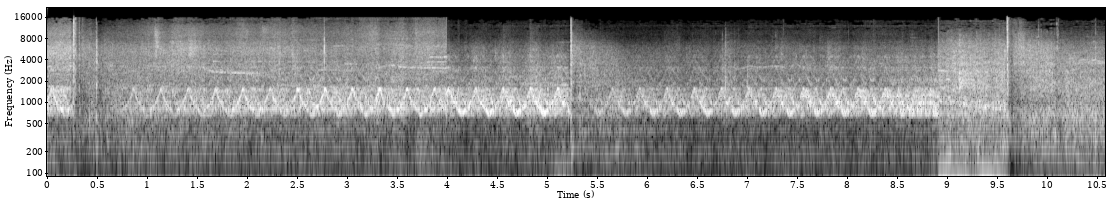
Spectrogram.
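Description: Police riot-vehicle siren wailing in a fast, rapidly repeating warble, cutting off about a second before the end, leaving street noise.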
